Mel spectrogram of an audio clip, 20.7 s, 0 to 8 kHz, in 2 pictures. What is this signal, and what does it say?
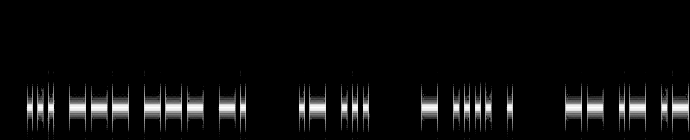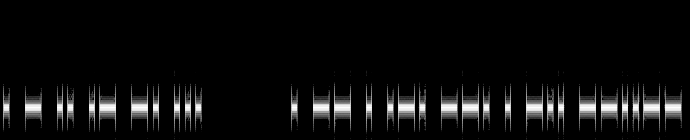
Morse code, heard as a keyed tone, about 15 wpm, 700 Hz. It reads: SOON AS THE MARTIANS EMERGED,
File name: Book One / 06-Chapter 6 - 15 WPM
